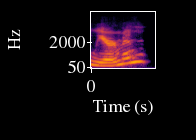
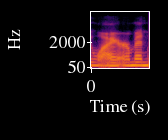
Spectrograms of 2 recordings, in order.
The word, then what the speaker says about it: Yerman: be here great uh Heidi weirman yeah I'm Heidi yerman rhymes with firemen uh the division director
